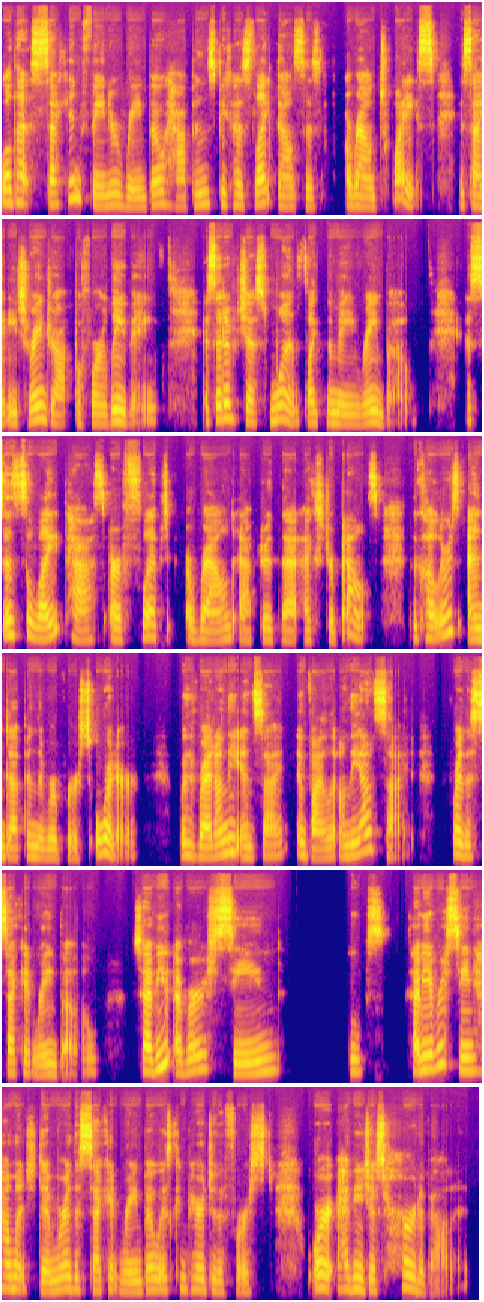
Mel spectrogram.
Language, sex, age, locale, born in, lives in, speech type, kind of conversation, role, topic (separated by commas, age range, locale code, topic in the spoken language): English, female, 20-24, en-US, United States, United States, read, expert-assistant, expert, What causes rainbows to appear after storms?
